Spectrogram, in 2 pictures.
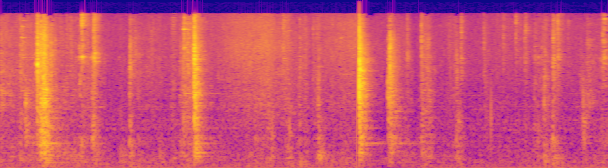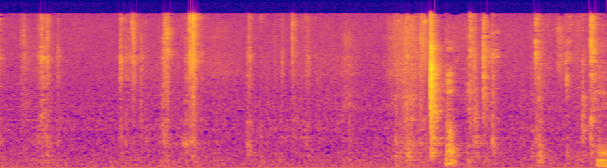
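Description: Irregular small clicks and knocks of metal and plastic as a spring-loaded CPU cooler retention clip is worked into its slots on a PC motherboard, with the sharpest knock about three and a half seconds in and a quick run of clicks near the end.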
